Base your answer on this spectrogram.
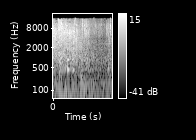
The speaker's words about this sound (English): Okay, other weapon. Other weapon. That exploded. It hit, like, the top of the door frame.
